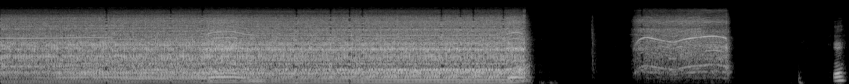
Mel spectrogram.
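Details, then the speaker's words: Black+Decker BDCHD18K 18V cordless hammer drill in hammer mode drilling: high buzzy motor whine with a fast, even hammering rattle, then short bursts, and the body vibrates. Hammer action working normally. "nanti dengerin bunyinya guys tubuhnya bergetar begitu tadi bunyi under itu tuh bunyi mr-nya guys"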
